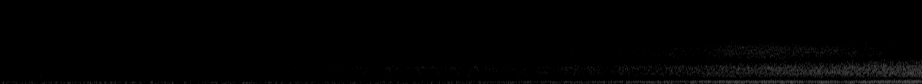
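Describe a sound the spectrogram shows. Wind blows over the water and through dry reeds, growing stronger.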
